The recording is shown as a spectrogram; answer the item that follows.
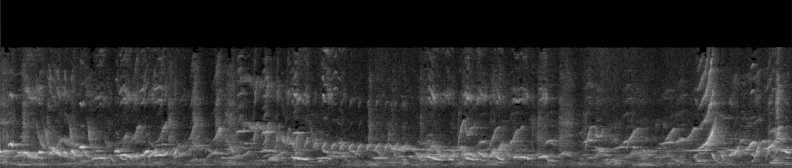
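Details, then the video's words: Oriental magpie-robin, a young bird, performing a loud, dense, varied song of rapid whistled and chattering phrases, sweeping up and down without pause across eight seconds. "aksi murai junior"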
